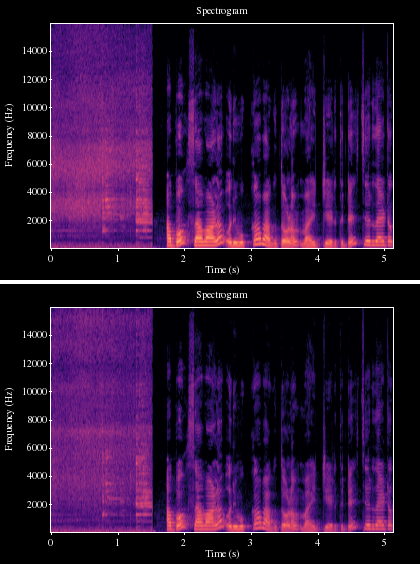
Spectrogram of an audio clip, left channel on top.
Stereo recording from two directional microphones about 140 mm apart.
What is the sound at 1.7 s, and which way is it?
Speech, 25° left (ahead or behind).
